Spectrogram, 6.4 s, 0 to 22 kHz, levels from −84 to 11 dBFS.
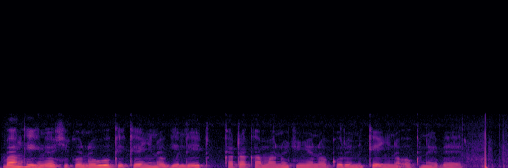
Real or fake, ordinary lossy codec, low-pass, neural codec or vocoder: real; none; 7.2 kHz; none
